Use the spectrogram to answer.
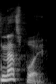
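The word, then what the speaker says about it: Natsupoi: So you could It could be It's Nats Boys. If they're talking quickly swallow it. Yeah. It's Yeah. They will swallow the U. It will just be Nats Boy.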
